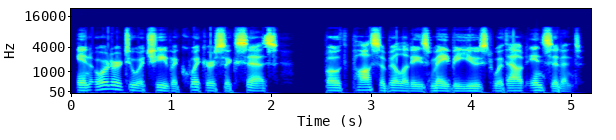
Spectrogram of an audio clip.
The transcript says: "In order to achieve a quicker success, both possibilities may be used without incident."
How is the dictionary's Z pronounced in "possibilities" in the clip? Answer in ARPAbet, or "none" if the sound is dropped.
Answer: Z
